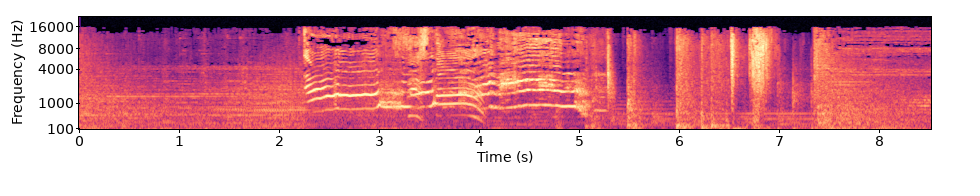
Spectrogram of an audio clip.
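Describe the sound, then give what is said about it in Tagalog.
A loud, drawn-out scream with wavering pitch rises, then gives way to a rapid series of heavy thuds and bumps as a nun slips on floor wax and tumbles down a steep flight of stairs. “Gumulong paibaba ang kawawang madre at bumagsak sa paana ng hagdana na walang malay tao.”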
